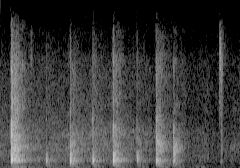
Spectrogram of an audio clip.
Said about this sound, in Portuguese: Um dia, o lobo apareceu e bateu na porta da casa de palha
